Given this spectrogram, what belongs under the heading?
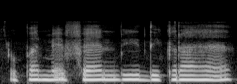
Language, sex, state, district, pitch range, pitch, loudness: Hindi, female, Jharkhand, Ranchi, 215-220 Hz, 215 Hz, -13 LUFS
